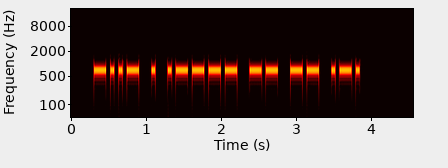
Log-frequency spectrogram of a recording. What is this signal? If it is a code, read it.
Morse code, heard as a keyed tone, about 22 wpm, 700 Hz. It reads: XE1MMR
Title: DXCC-100 Call Signs - 6 Characters - Repeated 3x - 22wpm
